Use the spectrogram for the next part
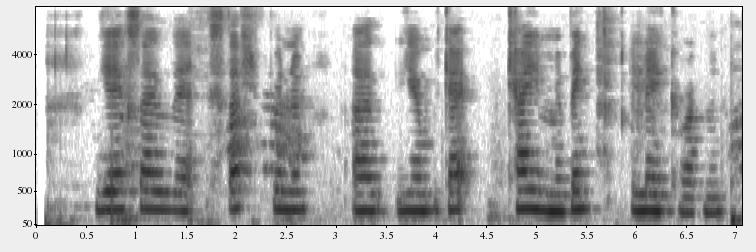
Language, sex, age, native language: Icelandic, female, 12, Icelandic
